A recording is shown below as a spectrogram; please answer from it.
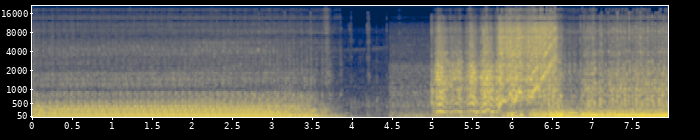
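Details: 1978 Pontiac Firebird with 305 V8, abandoned since 1989, first start attempt: engine runs rough then dies; after a pause it spins over on the starter without catching because the tank is out of gas.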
